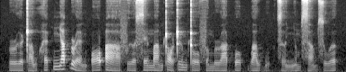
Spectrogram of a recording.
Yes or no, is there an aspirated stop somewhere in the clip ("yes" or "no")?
no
